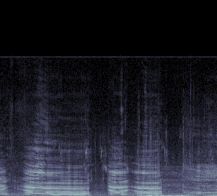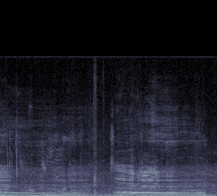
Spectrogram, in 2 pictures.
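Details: A red deer stag roars during the rut at the end of September in Hohe Tauern National Park, Austria, with deep, harmonic bellows rising and falling in pitch.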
